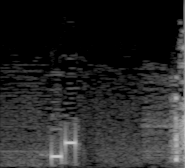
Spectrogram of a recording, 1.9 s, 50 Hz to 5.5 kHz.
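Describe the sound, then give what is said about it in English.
Two quick telephone keypad DTMF tones beep one after the other, the second slightly higher, as #6 is pressed on a conference call to ask a question. After a short pause comes a burst of muffled noise as someone comes on the line. “you'll first need to hit #6, and then we ask that you identify yourself and your organization, and you'll be able to ask your question directly.”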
